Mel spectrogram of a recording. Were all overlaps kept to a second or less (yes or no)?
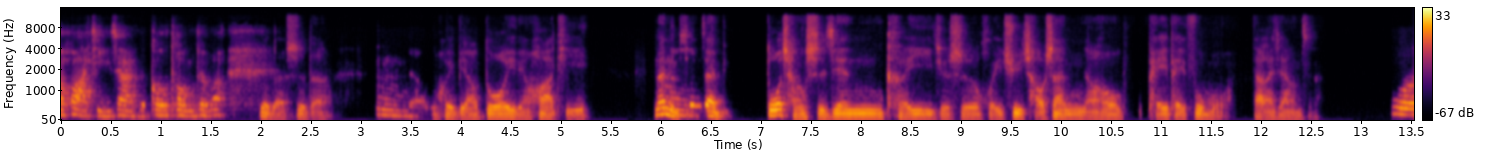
yes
